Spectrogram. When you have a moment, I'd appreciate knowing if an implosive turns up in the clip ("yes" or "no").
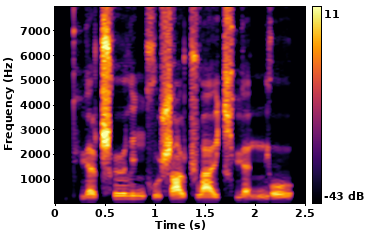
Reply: no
